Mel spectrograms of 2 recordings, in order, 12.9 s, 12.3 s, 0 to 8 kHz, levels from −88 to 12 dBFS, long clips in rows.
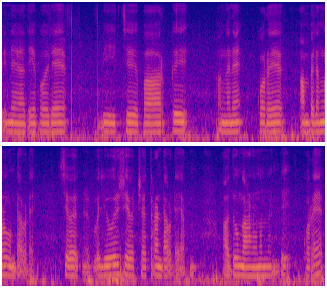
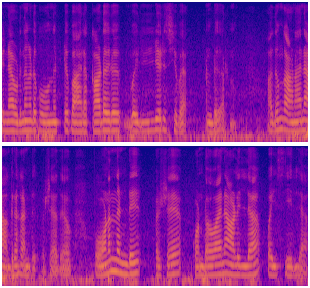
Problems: none marked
